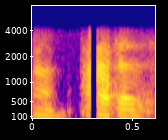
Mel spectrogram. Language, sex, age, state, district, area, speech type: Malayalam, female, 60+, Kerala, Kasaragod, urban, conversation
